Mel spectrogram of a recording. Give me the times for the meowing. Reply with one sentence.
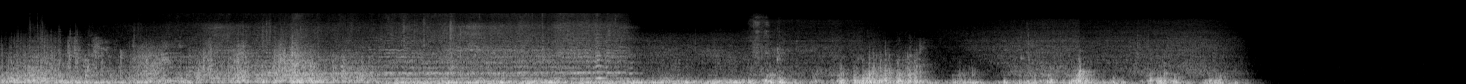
The meowing can't be heard in this clip.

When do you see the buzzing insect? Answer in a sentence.
You can hear the buzzing insect from 0.0 to 6.4 s.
